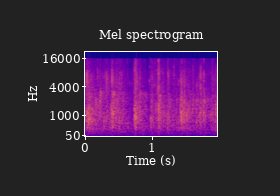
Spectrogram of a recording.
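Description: An audience gives a clap offering of praise, clapping steadily in a dense wash of overlapping hand claps with a few sharper bursts, fairly loud and sustained throughout with no voices over it.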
